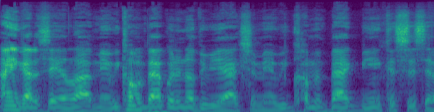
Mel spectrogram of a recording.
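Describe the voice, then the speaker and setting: Monotone, flat intonation amid audible room echo. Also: man. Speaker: YouTube reactor. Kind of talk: casual reaction commentary. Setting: home recording setup. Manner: halting, stuttering.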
